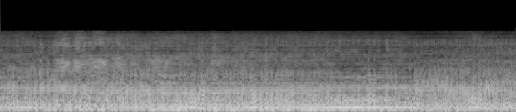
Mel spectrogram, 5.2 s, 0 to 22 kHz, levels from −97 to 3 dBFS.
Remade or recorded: remade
